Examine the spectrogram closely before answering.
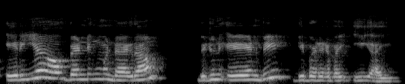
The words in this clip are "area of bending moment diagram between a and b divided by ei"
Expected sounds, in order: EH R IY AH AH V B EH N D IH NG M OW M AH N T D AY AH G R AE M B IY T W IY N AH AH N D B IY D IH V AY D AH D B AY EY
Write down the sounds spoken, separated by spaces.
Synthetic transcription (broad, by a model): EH R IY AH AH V B EH N D IH NG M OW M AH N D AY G R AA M B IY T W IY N AH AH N B IY D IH B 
